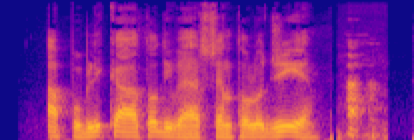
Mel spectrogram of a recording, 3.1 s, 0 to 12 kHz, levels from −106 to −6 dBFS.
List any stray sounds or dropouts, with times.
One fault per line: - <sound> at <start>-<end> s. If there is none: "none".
- laugh at 2.5-2.9 s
